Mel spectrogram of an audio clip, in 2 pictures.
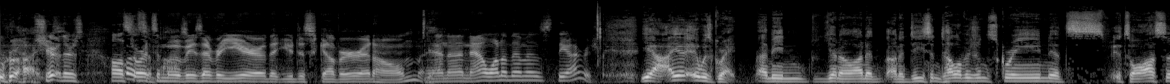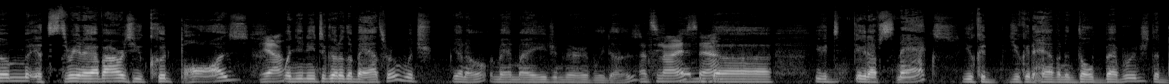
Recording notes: Back in the car to talk about it. Take a drive with us.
